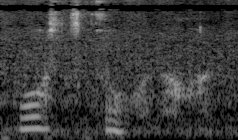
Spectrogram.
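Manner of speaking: whisper. Real, not acted. Parent whispering to the baby.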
